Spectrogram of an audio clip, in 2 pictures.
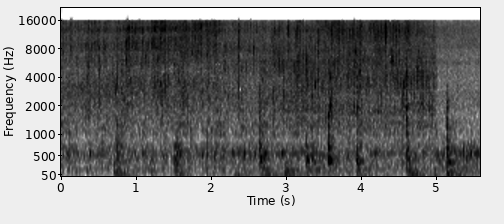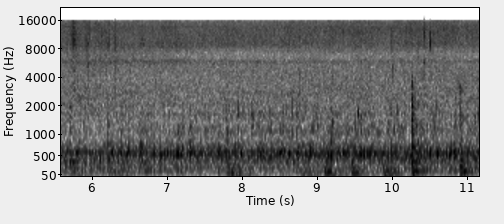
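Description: Sliced onions sizzling as they brown in mustard oil in a nonstick frying pan, with a wooden spoon clicking and scraping against the pan as they are stirred. The sizzle is strong at first and drops abruptly to a softer hiss about five seconds in.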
